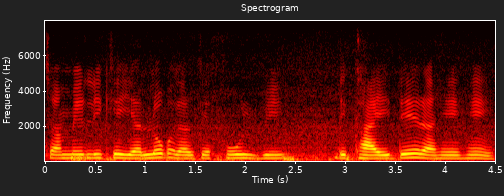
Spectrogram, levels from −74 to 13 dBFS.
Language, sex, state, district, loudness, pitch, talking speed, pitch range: Hindi, female, Madhya Pradesh, Dhar, -17 LUFS, 185 Hz, 145 wpm, 180-200 Hz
